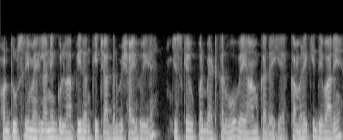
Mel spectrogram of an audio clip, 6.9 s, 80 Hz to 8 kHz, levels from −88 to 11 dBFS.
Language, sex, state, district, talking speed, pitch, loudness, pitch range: Hindi, male, Uttar Pradesh, Lalitpur, 185 wpm, 110 Hz, -17 LUFS, 100-115 Hz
